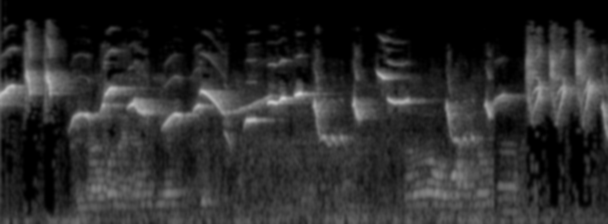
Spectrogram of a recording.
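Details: Oriental magpie-robin song meant to set silent birds singing: varied whistles and slurs mixed with lower buzzy, harmonic notes, closing with a few harsh high bursts.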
